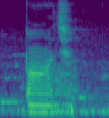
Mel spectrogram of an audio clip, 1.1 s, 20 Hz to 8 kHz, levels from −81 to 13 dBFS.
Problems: constant background noise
